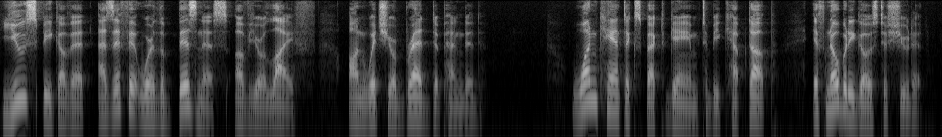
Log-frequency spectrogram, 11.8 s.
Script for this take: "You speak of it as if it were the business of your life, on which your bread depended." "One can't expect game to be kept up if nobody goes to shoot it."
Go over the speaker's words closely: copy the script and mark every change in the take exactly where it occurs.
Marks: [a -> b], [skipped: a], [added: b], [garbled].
"You speak of it as if it were the business of your life, on which your bread depended." "One can't expect game to be kept up if nobody goes to shoot it."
